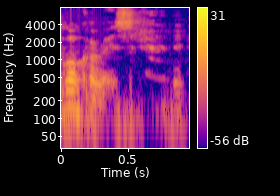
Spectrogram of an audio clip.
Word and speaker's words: Gyökeres: Yeah, it could be Gyökeres. Could be a silent G and it's pronounced with the Y. But I think Gyökeres is the more proper name, proper pronunciation of him.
